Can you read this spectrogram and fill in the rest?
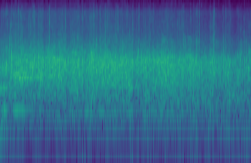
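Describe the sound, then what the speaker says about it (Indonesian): An audience at an Islamic boarding school public speaking session applauds the students who have come forward, a steady, dense wash of clapping that stays loud from start to finish. "tepuk tangan untuk mereka"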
